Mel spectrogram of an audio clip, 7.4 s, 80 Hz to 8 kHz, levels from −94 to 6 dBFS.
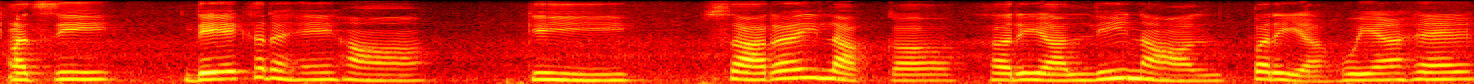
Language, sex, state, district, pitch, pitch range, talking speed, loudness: Punjabi, female, Punjab, Kapurthala, 230 Hz, 205-250 Hz, 100 wpm, -19 LUFS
